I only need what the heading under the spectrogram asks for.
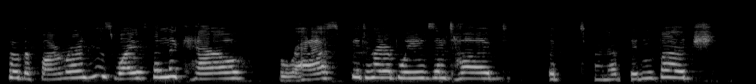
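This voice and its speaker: Woman teacher reading a kids' book really slowly, bit high voice, muffled lo-fi webcam sound. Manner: slow, expressive, gentle read-aloud voice. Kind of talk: storybook read-aloud on webcam. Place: small room at home. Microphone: webcam at desk. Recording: dull lo-fi webcam audio.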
